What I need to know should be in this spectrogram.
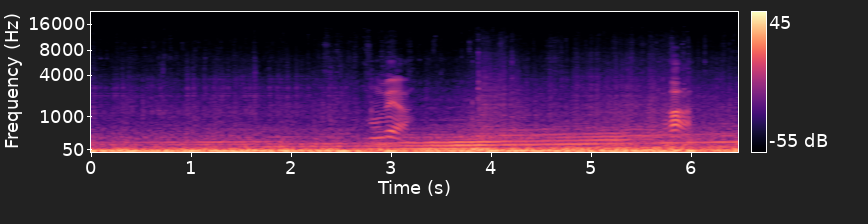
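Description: A car engine revs up and rises in pitch.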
